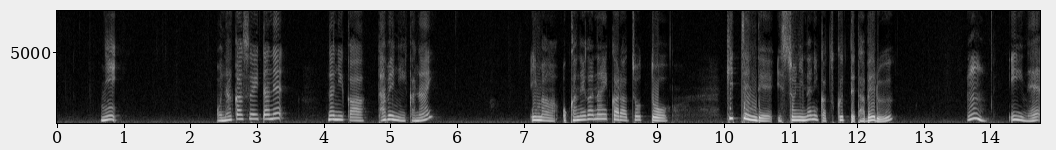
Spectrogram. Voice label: Conversation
